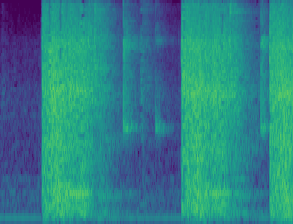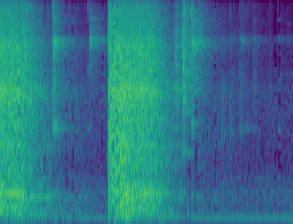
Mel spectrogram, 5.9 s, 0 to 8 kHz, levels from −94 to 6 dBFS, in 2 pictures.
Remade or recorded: recorded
